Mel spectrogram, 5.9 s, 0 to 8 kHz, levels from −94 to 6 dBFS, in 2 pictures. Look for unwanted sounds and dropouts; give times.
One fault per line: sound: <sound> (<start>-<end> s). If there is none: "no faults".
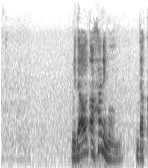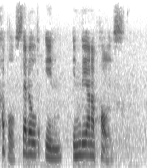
no faults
